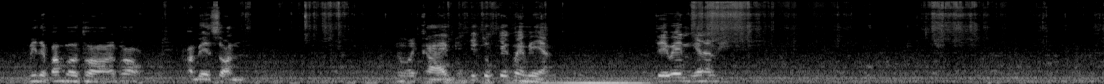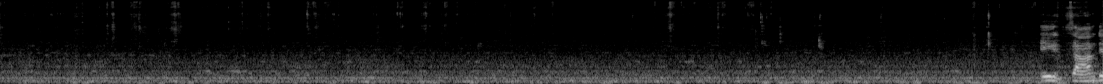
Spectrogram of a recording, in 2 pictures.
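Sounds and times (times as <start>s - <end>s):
car road and engine noise: 0.0s - 22.0s.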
